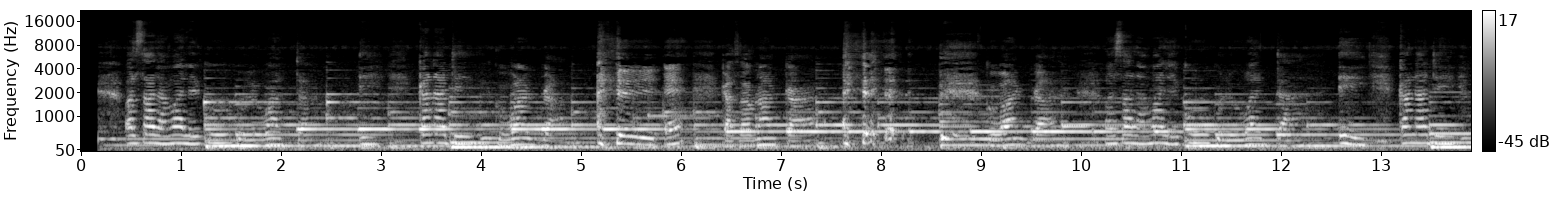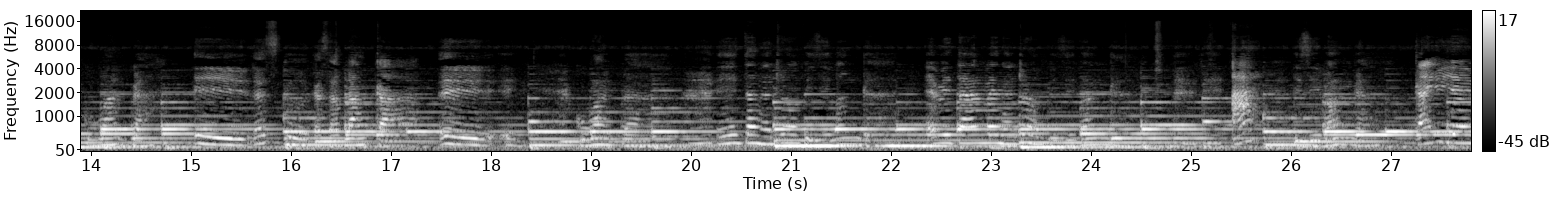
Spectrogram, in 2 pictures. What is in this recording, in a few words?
Vibe Acoustic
